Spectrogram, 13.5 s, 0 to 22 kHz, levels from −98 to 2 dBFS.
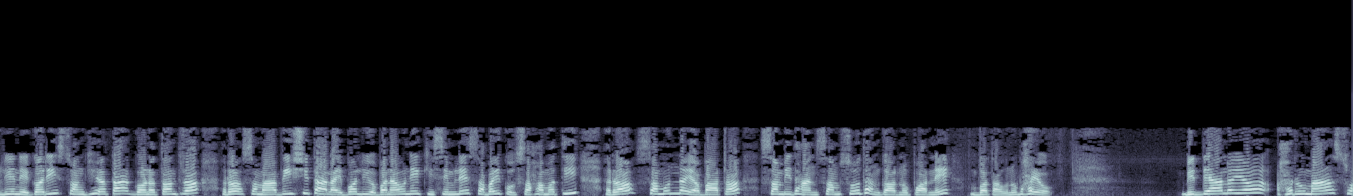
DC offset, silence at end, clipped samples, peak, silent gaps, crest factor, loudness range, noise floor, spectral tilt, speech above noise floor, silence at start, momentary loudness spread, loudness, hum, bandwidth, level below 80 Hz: under 0.1%; 0 s; under 0.1%; -4 dBFS; none; 12 dB; 3 LU; -61 dBFS; -3.5 dB/octave; 44 dB; 0 s; 6 LU; -17 LUFS; none; 8 kHz; -58 dBFS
